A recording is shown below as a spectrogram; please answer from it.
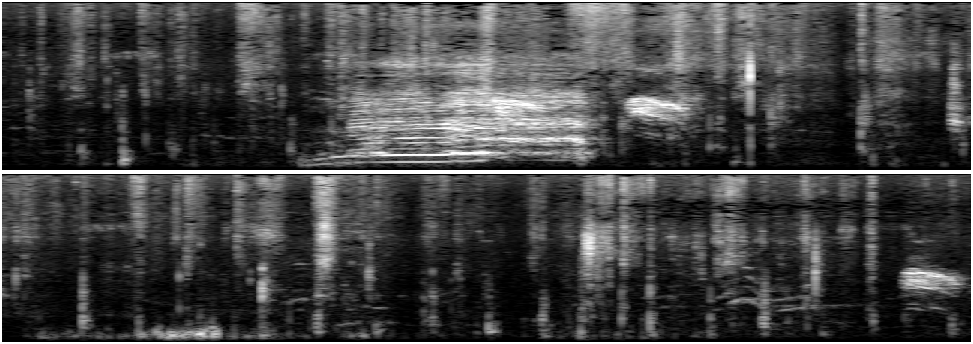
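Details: Kangayam heifer, a reddish sevalai-coloured young cow with two teeth: one loud, long, low moo lasting about two seconds, followed by quieter rustling, shuffling and scattered short knocks.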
